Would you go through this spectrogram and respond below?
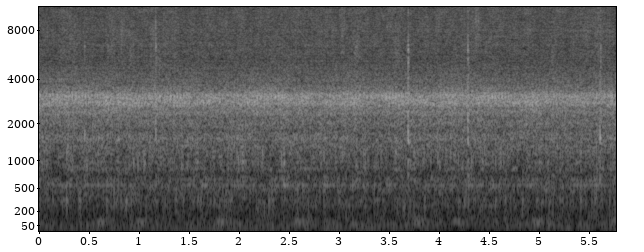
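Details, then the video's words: Many frogs gathered in a pond, calling loudly and joyfully as a waterfall begins flowing into it; a dense, steady chorus forms a continuous high trilling drone with many overlapping callers throughout. "เสียงฝูงกบร้องดีใจได้น้ำ Relaxing Sounds of Frogs"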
